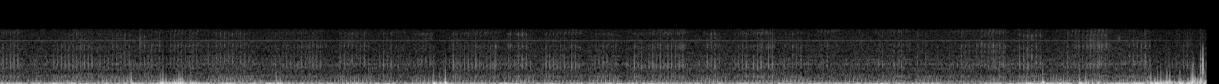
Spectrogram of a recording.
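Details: Benny, a pet cat who pulls a hand back toward his head when petting stops, purrs steadily and loudly close up, a continuous low rumbling throb with occasional handling bumps.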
